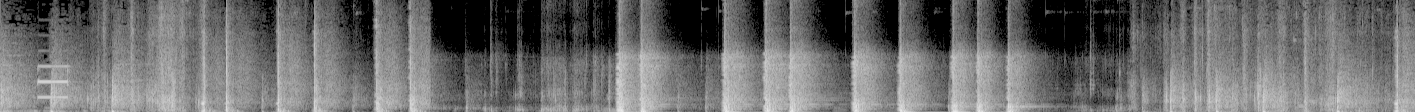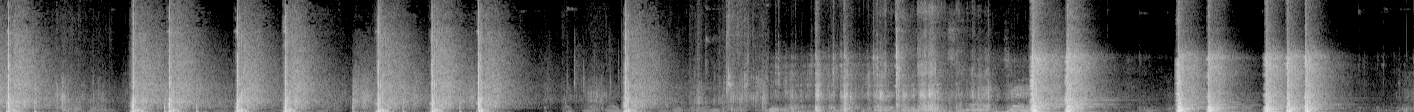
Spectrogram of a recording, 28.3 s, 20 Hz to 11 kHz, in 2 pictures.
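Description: Electronic shot-timer start beep, then a pistol stage fired in strings of quick shots, two or three close together, with short gaps as the shooter moves between positions. The last shots fall about 27 seconds in.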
